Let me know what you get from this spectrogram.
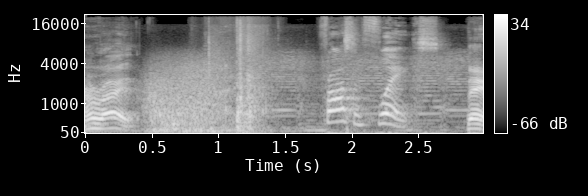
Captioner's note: animated explosion booming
